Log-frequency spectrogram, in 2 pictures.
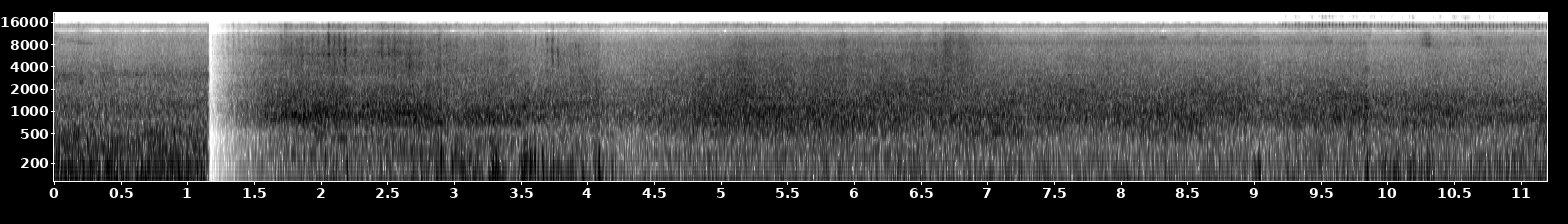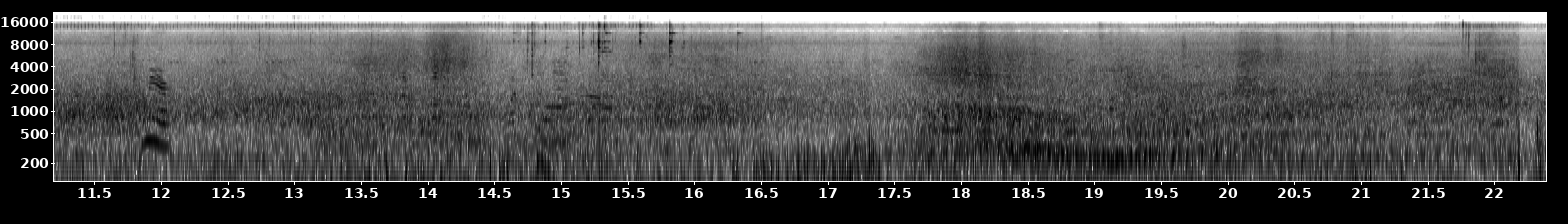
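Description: A car cruises on a highway in Virginia on a road trip to Tennessee, with a steady, moderate road and tire roar and low engine hum inside the cabin, continuous for about twenty seconds.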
